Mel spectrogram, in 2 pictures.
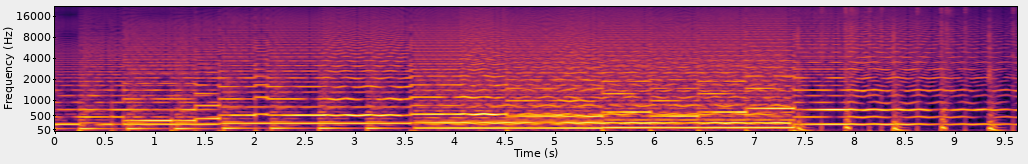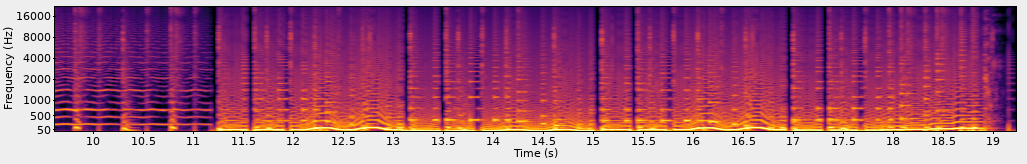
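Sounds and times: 
MOS6581R3 SID chip music: 0:00.0 - 0:19.2.

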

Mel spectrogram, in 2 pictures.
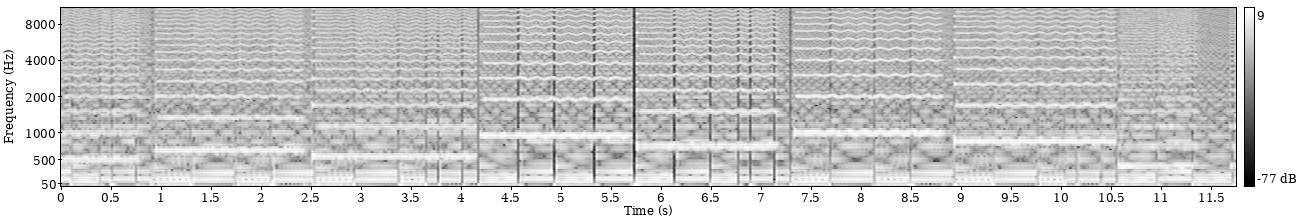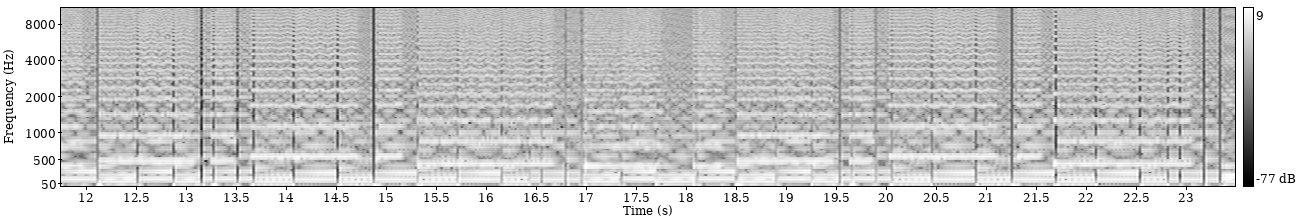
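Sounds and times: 
chiptune music on a MOS6581R4 sound chip: 0:00.0 - 0:23.3.

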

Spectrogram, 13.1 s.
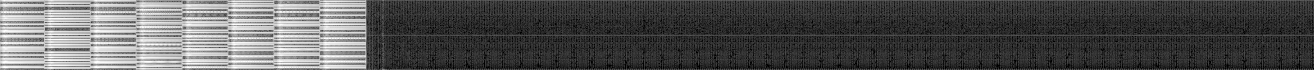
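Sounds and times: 
MOS6581R4 SID chip game music: 0:00.0 - 0:04.1.

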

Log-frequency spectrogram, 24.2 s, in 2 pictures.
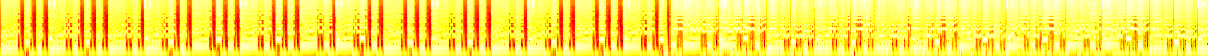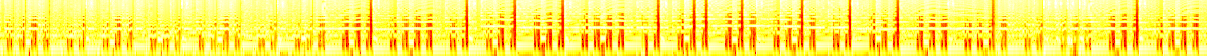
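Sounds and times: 
funny SID chip music on a MOS6581R4: 0:00.0 - 0:24.1.

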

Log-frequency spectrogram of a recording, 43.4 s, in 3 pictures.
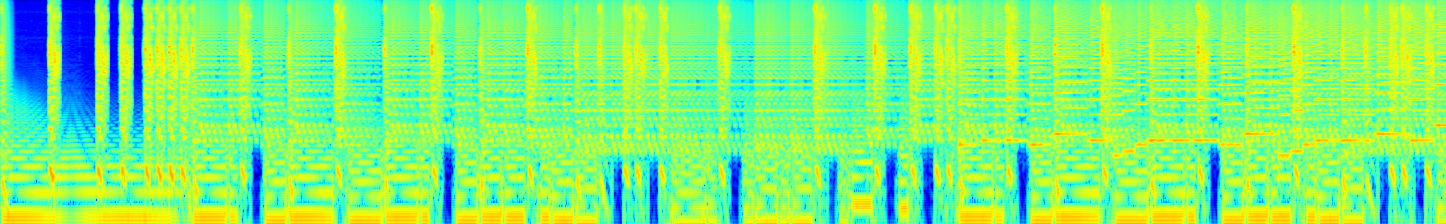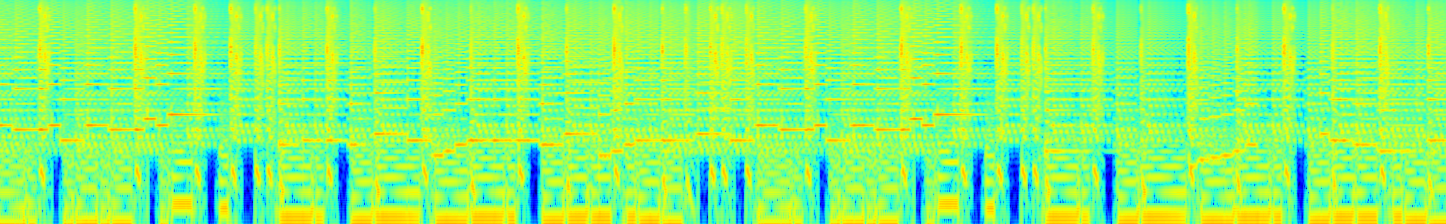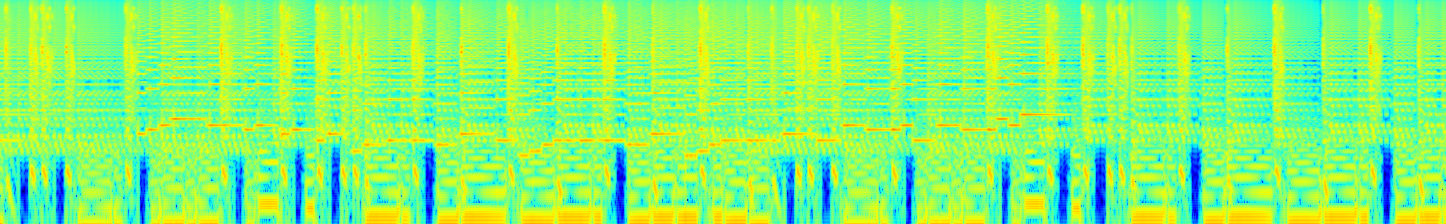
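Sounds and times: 
SID MOS6581R4 chiptune: 0:00.5 - 0:43.3.

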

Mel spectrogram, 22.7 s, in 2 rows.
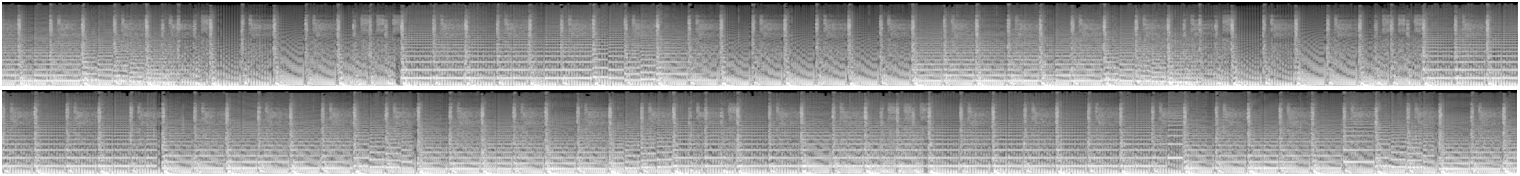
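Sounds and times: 
death metal on a MOS6581R4 sound chip: 0:00.0 - 0:22.7.

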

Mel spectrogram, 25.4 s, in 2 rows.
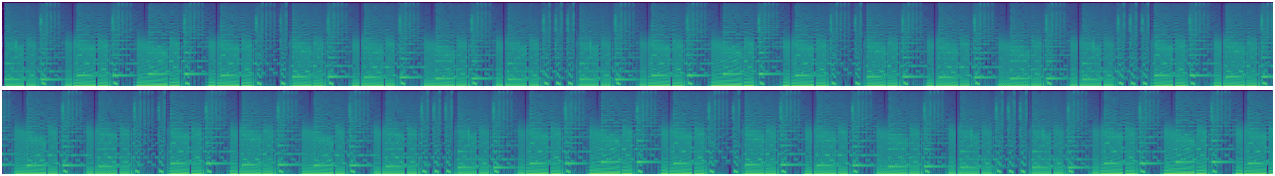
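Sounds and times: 
Christmas rock on MOS8580R5 SID chip: 0:00.0 - 0:25.4.

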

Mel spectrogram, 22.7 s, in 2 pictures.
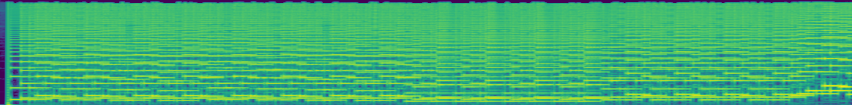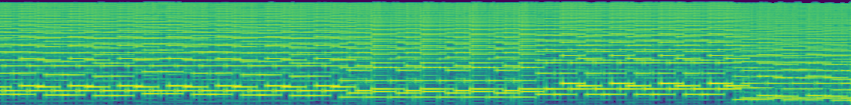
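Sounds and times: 
music on MOS6581R3 sound chip: 0:00.0 - 0:22.7.

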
